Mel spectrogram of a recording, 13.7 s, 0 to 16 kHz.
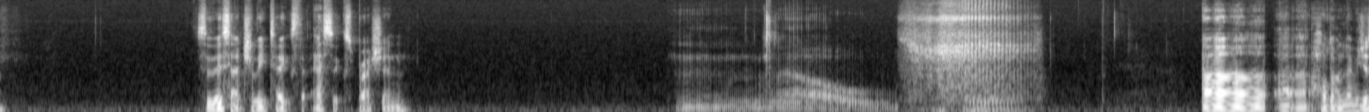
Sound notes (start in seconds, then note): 9.0 blows raspberry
